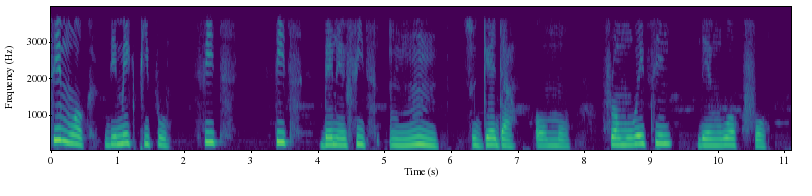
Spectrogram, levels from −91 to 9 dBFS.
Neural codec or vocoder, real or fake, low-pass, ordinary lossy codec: none; real; 3.6 kHz; none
